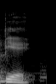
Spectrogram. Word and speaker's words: pi: nombrar un pastel, utilizarían el número pi, que también se pronuncia pie en inglés, con sus 5 primeros decimales, es decir, 3, 14, 15, 9.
